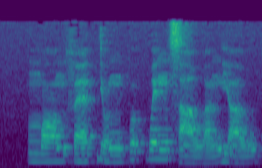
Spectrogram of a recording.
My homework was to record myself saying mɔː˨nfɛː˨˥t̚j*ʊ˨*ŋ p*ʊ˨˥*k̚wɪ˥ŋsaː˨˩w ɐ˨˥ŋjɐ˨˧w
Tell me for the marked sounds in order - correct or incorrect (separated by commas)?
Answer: correct, incorrect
